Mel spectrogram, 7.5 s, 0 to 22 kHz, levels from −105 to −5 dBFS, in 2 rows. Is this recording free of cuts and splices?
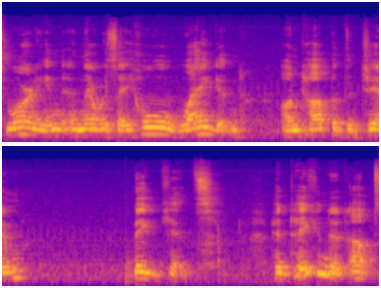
no; 1 cut; at 5.0 s

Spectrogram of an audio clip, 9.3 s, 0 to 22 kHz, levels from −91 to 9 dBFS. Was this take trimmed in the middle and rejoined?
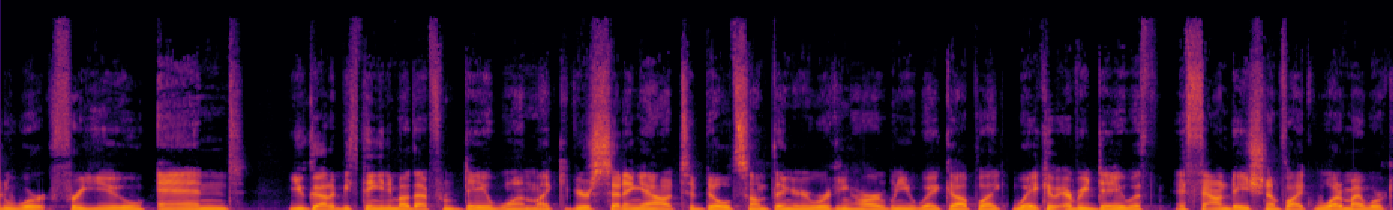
yes; 4 cuts; at 1.0 s, 2.3 s, 6.7 s, 7.8 s

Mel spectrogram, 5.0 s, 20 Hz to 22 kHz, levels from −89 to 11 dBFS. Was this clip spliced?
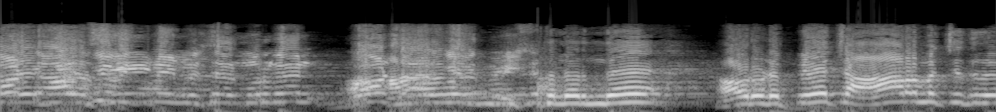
yes; 1 cut; at 2.6 s

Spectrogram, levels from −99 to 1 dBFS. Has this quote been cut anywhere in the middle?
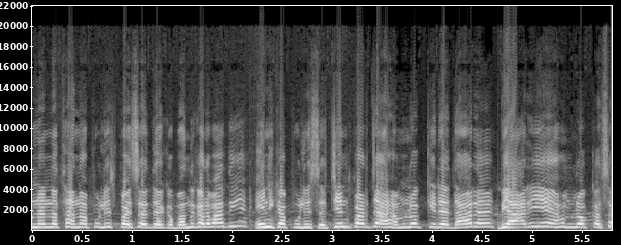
yes; 2 cuts; at 2.1 s, 4.6 s

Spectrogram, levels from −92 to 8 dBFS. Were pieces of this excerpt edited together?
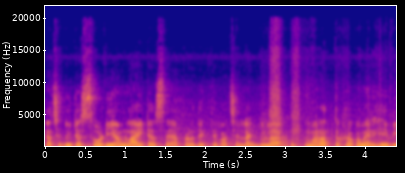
no; 0 cuts

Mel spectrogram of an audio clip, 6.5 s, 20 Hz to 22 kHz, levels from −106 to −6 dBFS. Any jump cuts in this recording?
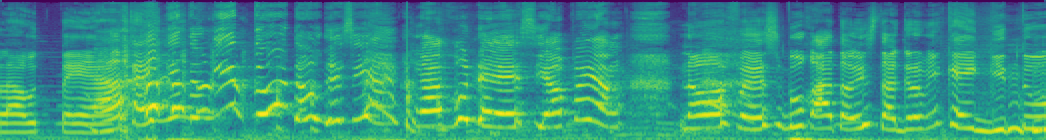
yes; 1 cut; at 2.5 s

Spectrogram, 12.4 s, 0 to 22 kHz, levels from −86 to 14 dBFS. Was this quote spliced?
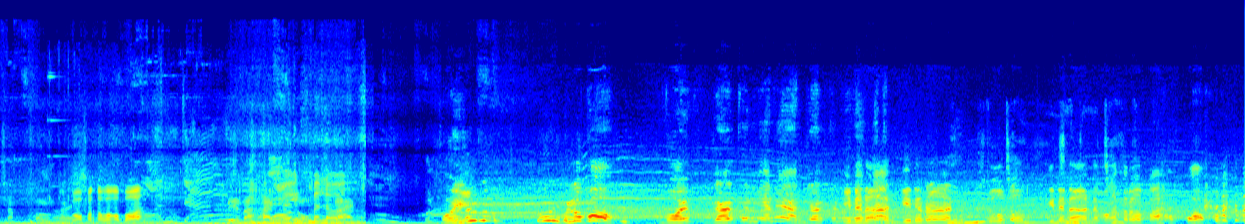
no; 0 cuts

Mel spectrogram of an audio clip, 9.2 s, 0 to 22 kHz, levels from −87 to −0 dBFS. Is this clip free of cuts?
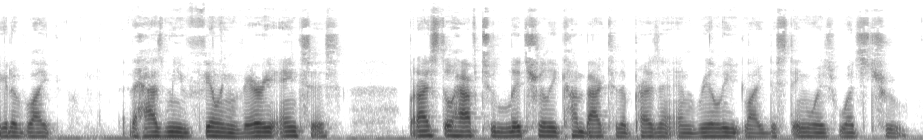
yes; 0 cuts

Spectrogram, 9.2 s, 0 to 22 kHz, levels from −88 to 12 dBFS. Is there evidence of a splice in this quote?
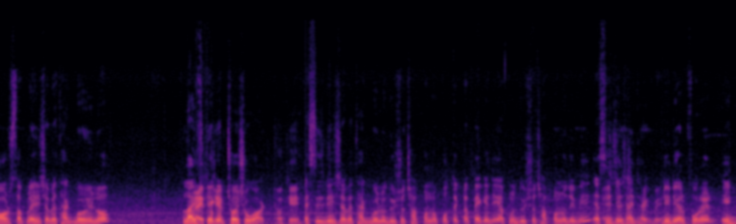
yes; 2 cuts; at 3.8 s, 8.2 s

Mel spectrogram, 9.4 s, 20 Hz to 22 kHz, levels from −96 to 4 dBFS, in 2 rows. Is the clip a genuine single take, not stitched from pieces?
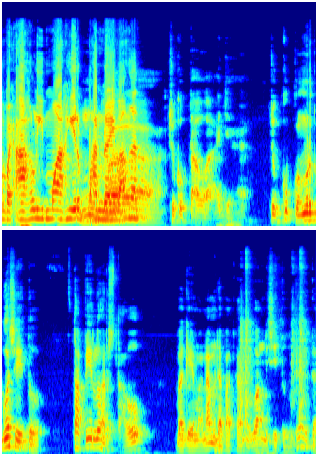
yes; 0 cuts

